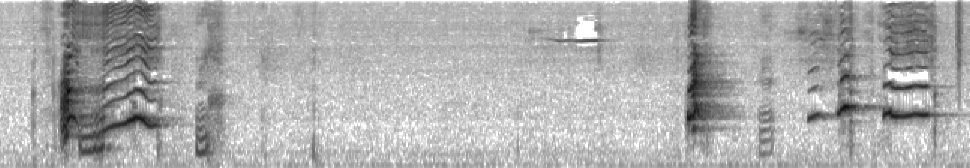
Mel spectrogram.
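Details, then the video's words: Jack Russell Terrier giving a long, sliding whine-bark and a short yap, then a pause, then sharp barks and high, wavering whimpers near the end; quiet otherwise. "jack russell"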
